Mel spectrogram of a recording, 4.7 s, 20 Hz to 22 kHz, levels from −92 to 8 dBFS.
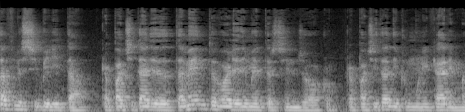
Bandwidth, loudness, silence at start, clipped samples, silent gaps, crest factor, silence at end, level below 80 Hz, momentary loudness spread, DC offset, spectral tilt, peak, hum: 16.5 kHz; -18 LUFS; 0 s; under 0.1%; none; 16 dB; 0 s; -46 dBFS; 6 LU; under 0.1%; -5.5 dB/octave; -2 dBFS; none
